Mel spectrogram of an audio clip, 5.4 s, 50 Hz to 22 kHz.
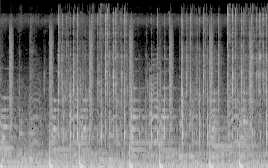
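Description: Keys clack on a 1st Player MK980 mechanical keyboard with factory-lubed Gateron switches, Palm Rainbow stabilizers and mute cotton inside: a slow run of about ten separate, close, fairly soft keystrokes at even spacing.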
